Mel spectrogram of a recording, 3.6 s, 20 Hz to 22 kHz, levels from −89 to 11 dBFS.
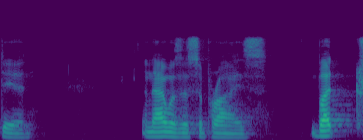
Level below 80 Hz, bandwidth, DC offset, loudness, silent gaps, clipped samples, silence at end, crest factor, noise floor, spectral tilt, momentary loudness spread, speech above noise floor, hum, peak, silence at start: -90 dBFS; 7.8 kHz; under 0.1%; -36 LUFS; none; under 0.1%; 0 s; 24 dB; -84 dBFS; -4 dB/octave; 17 LU; 47 dB; none; -14 dBFS; 0 s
